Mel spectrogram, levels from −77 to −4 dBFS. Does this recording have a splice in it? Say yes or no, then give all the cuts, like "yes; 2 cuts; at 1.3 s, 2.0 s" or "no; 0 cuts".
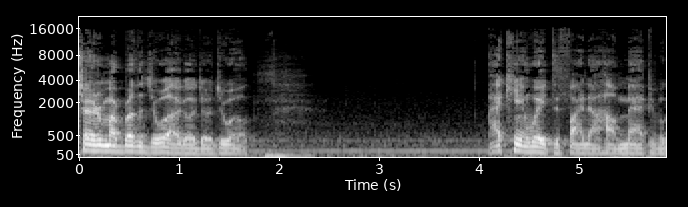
no; 0 cuts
